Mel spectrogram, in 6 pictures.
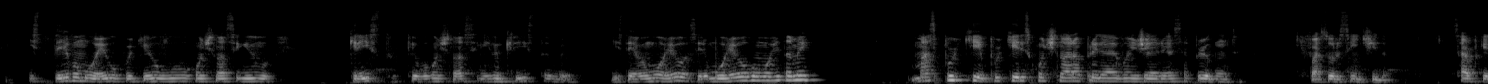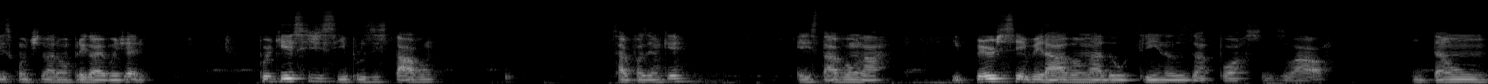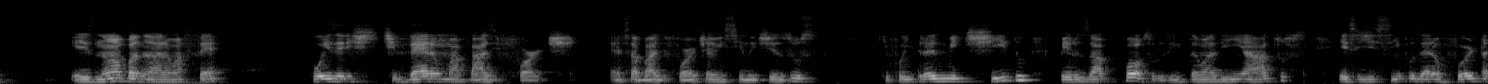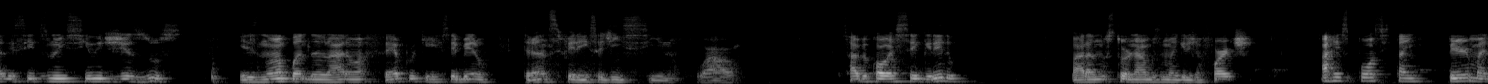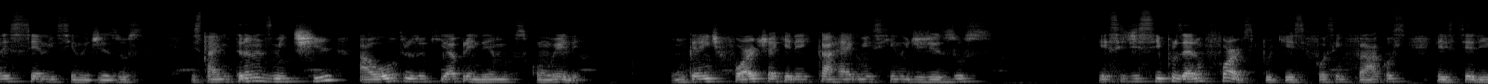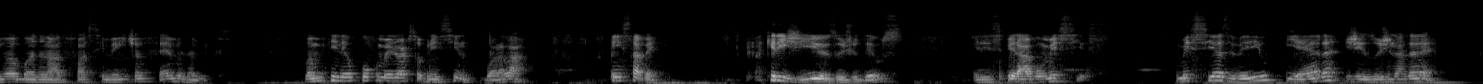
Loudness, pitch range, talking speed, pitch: -34 LUFS, 110-135 Hz, 135 wpm, 125 Hz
